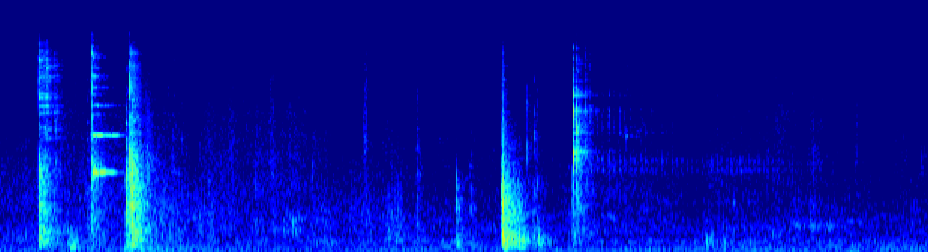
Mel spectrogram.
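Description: Small glass and ceramic items handled and set down on a wooden dressing table: three quick clinks and knocks in the first two seconds, one with a short glassy ring, then two more knocks in the middle, over quiet room tone.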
